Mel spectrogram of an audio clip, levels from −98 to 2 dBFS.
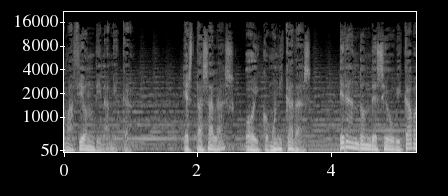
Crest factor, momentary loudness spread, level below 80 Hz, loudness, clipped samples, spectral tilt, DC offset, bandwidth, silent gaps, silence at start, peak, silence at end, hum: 16 dB; 16 LU; -34 dBFS; -27 LUFS; under 0.1%; -6 dB/octave; under 0.1%; 16.5 kHz; none; 0 s; -10 dBFS; 0 s; none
